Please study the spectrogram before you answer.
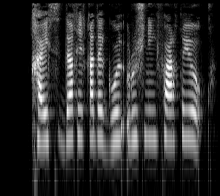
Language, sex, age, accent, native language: Uzbek, female, 18-24, Sirdaryo, Uzbek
